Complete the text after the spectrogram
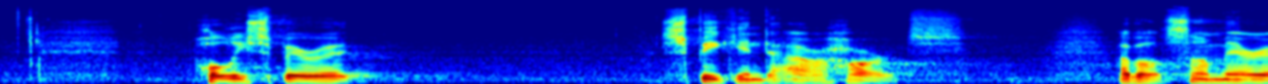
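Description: A man speaks slowly and earnestly into a microphone, heard through loudspeakers in a large echoing hall.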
